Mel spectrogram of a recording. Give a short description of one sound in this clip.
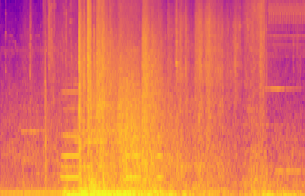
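A vehicle explodes with a loud, booming blast.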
